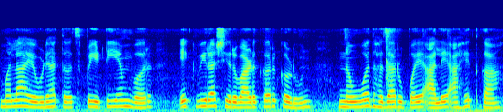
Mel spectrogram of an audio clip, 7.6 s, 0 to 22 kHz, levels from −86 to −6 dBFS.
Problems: constant background noise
